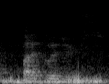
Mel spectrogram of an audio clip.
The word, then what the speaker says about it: perquisites: और वहां पे क्या लिखेगा, परक्विजिट्स, PERQUISITES, परक्विजिट्स।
